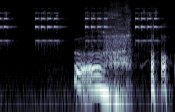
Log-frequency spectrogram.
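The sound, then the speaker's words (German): An electronic alarm clock beeps in rapid, high-pitched bursts, pausing and starting again; midway a drowsy voice groans over the insistent ringing, then vocal sounds briefly return as the beeping continues. “Auch in ganz Deutschland wird diese Dösel-Taste, sprich Snooze-Taste, immer beliebter.”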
